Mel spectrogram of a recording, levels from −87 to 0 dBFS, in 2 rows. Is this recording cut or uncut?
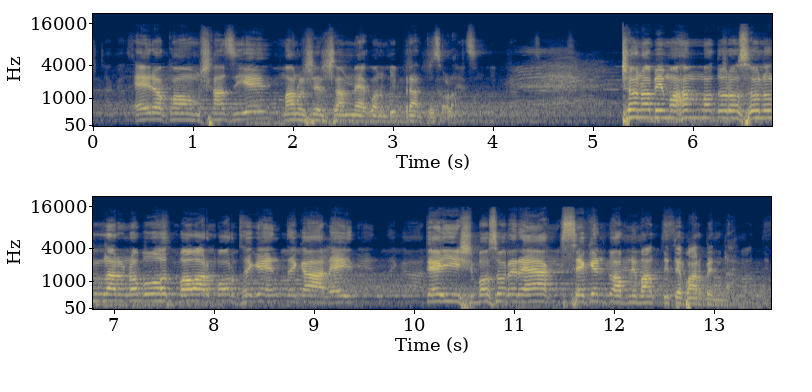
cut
